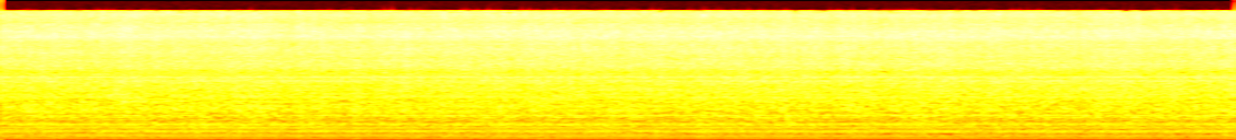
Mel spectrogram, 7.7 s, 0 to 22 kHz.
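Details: Craftsman Eager 1 mower, Tecumseh 92 cc engine, after surging repair using Mechanic in a Bottle fuel additive: steady high buzz, no rise and fall in speed; runs evenly without surging, repair judged successful.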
